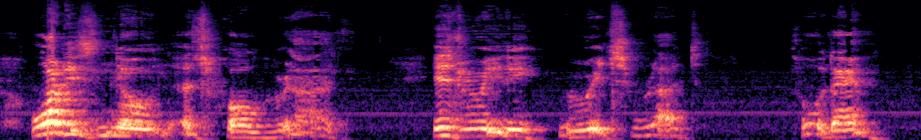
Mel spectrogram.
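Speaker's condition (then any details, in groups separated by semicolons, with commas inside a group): Facial palsy; can barely hear own speech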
